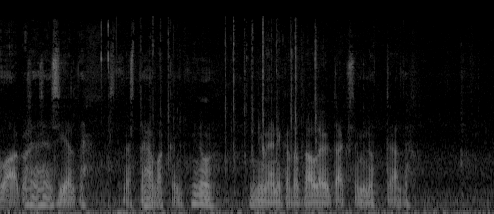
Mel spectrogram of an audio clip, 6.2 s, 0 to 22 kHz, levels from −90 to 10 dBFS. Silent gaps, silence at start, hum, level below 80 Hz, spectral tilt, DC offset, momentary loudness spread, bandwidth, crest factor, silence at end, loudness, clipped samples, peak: none; 0 s; none; -68 dBFS; -5 dB/octave; under 0.1%; 20 LU; 16.5 kHz; 22 dB; 0 s; -45 LUFS; under 0.1%; -24 dBFS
